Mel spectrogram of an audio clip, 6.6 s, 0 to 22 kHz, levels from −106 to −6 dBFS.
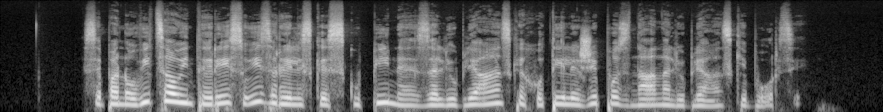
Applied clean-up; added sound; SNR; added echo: none; none; none; none.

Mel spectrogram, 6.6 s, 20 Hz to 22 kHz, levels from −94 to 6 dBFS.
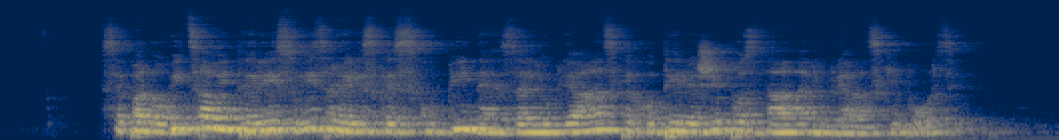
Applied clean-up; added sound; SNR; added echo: none; none; none; reverberation time 0.9 s.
